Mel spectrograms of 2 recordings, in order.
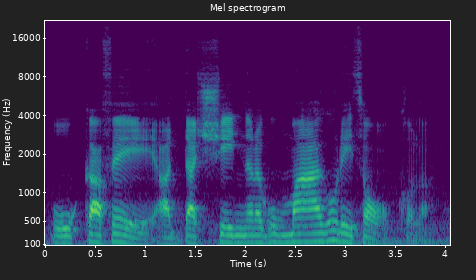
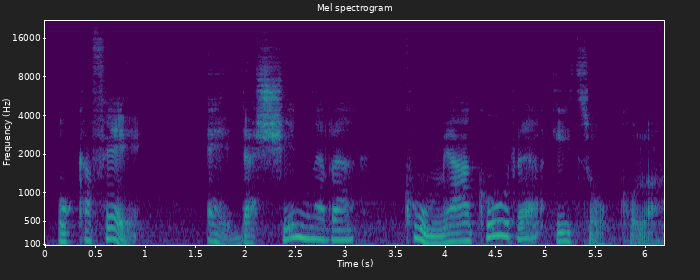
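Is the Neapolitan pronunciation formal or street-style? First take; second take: street; formal. First: It is said in casual street Neapolitan. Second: It is said in formal, theatrical Neapolitan. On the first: The speaker calls it wrong. "street Neapolitan" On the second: The speaker calls it right. "I try to respect uh, the traditional and uh, you know formal Neapolitan, the theatrical"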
